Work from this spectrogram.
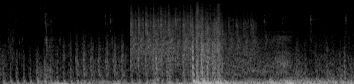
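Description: Rapid automatic gunfire in Call of Duty MW2, a dense, loud burst of close-quarters shots running throughout, swelling heavier partway through.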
